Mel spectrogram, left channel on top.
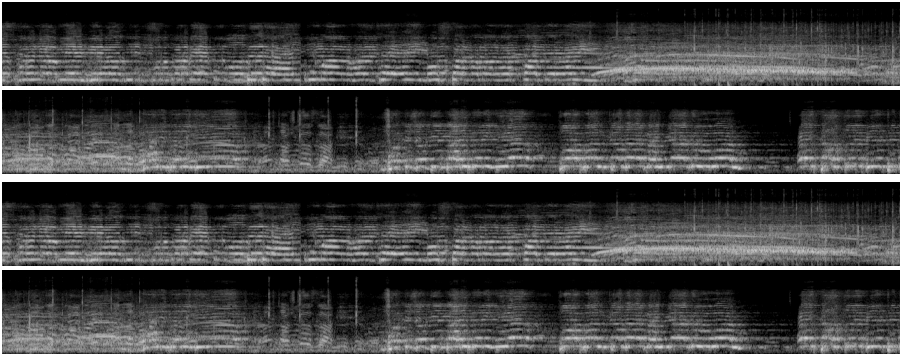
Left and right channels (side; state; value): both; identical; correlation 1.00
